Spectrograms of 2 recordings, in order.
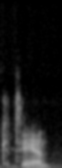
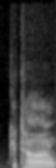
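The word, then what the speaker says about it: Catan: differently than you Rob I pronounce it Katan Settlers of Katan right yeah no problem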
